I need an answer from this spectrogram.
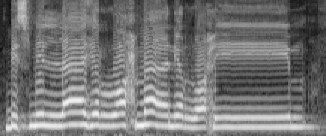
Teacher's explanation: آپ دیکھ سکتے ہیں یہ چھوٹی ہا ہے اللہ میں جو ہے وہ، اور اس کے بعد یہ 2 بڑی ہا ہے۔ ہا کو حلق سے ادا کرنا ہے اور اللہ کے جو ہا ہے اس کو نارمل پڑھنا ہے۔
